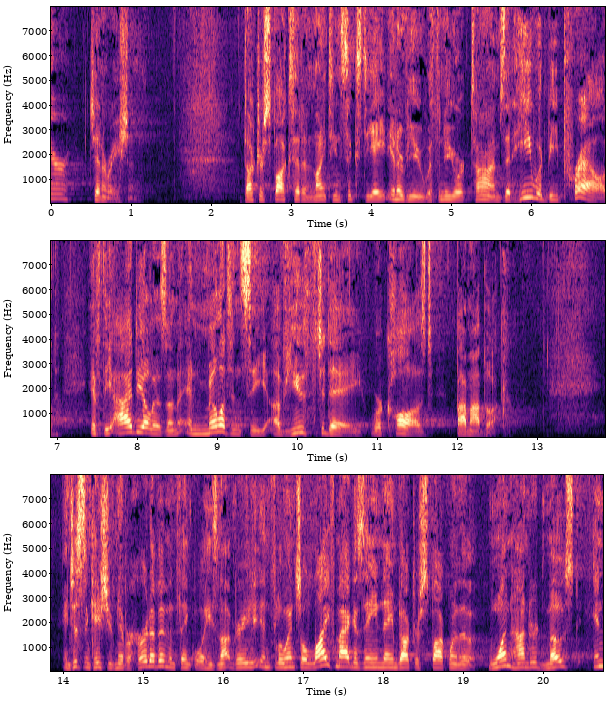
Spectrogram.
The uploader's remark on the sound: The pews were filled at Redeemer Presbyterian Church in Charleston, SC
